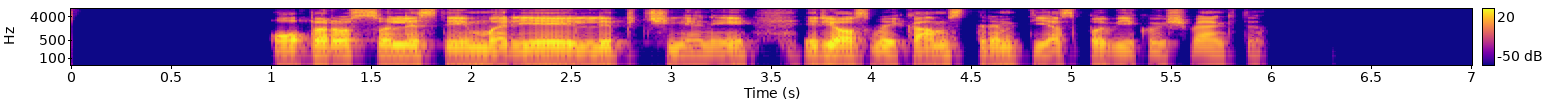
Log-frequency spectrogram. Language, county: Lithuanian, Vilnius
